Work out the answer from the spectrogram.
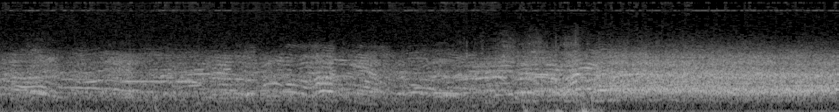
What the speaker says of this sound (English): Crowd cheering at the boxing skills of both.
